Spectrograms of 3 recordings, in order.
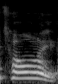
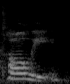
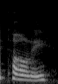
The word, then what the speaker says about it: Tolle: So yeah, Edgar Tolle. Okay, the power of now. Toll, not Tolly. Yeah, they say Tolle.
